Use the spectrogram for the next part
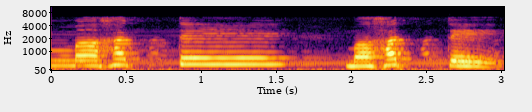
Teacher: ಮಹತ್ತೆ ಹ ಮೇಲೆ ನೈಸರ್ಗಿಕವಾಗಿ ಆಘಾತ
